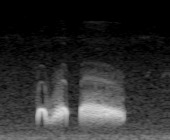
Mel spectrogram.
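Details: Spotted dove, recorded for stimulating a decoy bird, gives a short wavering coo and then a long, steady, soft hollow coo in quiet surroundings.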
